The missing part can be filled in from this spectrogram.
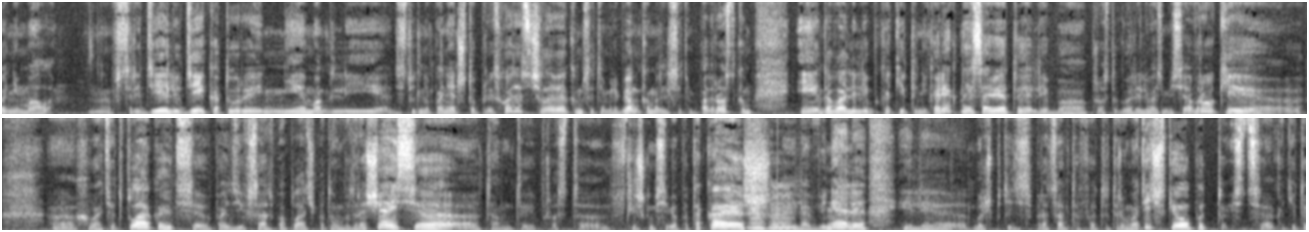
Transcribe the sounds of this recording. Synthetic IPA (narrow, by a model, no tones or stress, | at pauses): pənʲɪmɑlˠə̰ | fsʲɾʲɪdʲelʲʉdʲejkɐt̪o̞ɾɨjənʲɪmɐɡlʲidʲɪjst̪vʲitʲlʲnəpɐnʲætʲʂt̪o̞pɾəɪsxo̞dʲɪt̪sʲt͡ɕɪlˠɐvʲe̞kəmsɛtʲɪmɾʲɪbʲo̞nkəmilʲɪsɛtʲɪmpɐd̪ɾo̞st̪kəm | id̪ɐvalʲɪlʲibəkɐkʲijət̪ənʲɪkɐɾʲe̞kt̪nɨjəsɐvʲe̞t̪ɨlʲibəpɾo̞st̪əɡəvɐɾʲilʲɪvɐzʲmʲisʲɪbʲavɾukʲɪ | əxvatʲɪt̪plˠakətʲpɐjdʲifsat̪pɐplˠat͡ɕpɐt̪o̞mvəzvɾɐɕːæjsʲət̪amt̪ɨpɾo̞st̪ʰə̰sʲlʲiʂkəmsʲɪbʲepət̪akajɪʂilʲɪɐbvʲɪnʲælʲɪilʲɪbolʲʂɨ̥pʲɪ̥tʲidʲɪsʲtʲɪ̥pɾɐt̪sɛnt̪əfɛt̪ət̪ːɾəvmɐtʲit͡ɕɪ̥skʲɪjo̞pɨt̪ːo̞jɪsʲtʲkɐkʲijət̪ə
